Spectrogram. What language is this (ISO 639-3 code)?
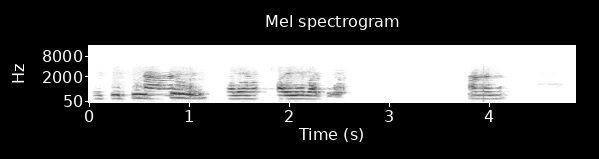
mal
